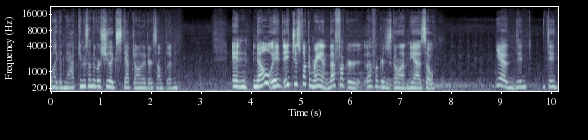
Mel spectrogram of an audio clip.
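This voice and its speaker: A woman's voice: fairly high pitch, a bit bright, slight background noise. A young woman streaming live, chatting casually and rambling, often cutting herself off and swearing. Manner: rambling, swearing, with self-interruptions and laughs.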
